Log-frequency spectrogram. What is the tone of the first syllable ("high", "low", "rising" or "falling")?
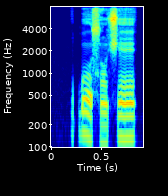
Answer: falling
